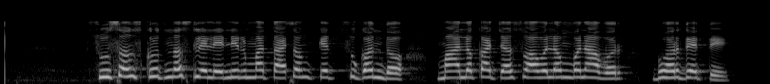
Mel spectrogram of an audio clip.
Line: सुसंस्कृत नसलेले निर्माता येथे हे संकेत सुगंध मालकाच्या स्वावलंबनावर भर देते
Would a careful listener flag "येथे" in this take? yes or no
yes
